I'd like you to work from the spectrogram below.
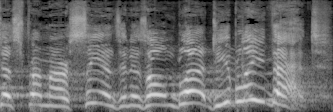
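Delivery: rising, fervent preacher's proclamation; full-force preaching. Real, not acted. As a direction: build to a high, loud call for amens.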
